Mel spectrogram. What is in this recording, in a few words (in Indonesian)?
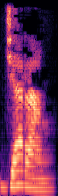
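"jarang", Indonesian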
